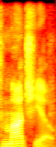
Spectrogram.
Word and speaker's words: Macchio: It's Macchio. In fact, the CH makes a hard C sound like Pinocchio.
